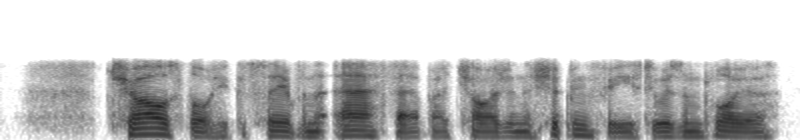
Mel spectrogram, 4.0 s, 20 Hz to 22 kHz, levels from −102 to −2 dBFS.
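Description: Speech here, and it's Opus voice compression throughout: narrowband SILK coding cuts everything above about 4 kHz and leaves it muffled, hoarse and robotic, which fits roughly 8 kbps.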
